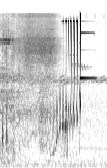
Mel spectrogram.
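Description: Cartoon breathalyzer test sound effect: a steady breathy hiss of blowing into the device, then a quick rising run of clicks ending in a short high electronic beep near the end.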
